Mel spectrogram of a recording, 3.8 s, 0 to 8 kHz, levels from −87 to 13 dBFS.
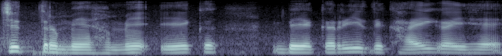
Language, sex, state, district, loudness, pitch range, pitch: Hindi, male, Uttar Pradesh, Lucknow, -16 LUFS, 130-145 Hz, 135 Hz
